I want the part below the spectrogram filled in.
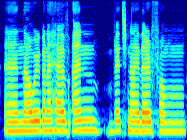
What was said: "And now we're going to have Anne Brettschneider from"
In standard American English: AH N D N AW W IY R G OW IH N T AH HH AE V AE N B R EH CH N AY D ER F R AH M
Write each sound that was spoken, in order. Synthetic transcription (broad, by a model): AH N N AW W IY R G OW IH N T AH HH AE V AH N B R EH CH N AY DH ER F R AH M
